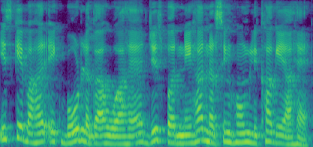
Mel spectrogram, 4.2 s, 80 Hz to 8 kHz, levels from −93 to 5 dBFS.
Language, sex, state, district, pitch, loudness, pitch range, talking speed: Hindi, female, Bihar, Gaya, 180 Hz, -14 LUFS, 160-195 Hz, 215 wpm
